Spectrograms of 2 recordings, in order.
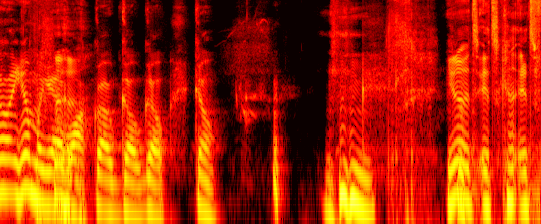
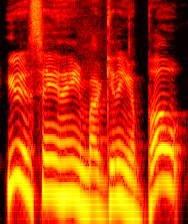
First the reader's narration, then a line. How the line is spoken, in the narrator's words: Greg laughs and says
